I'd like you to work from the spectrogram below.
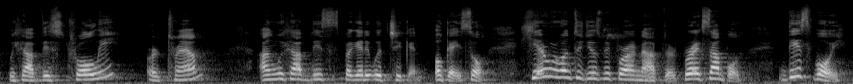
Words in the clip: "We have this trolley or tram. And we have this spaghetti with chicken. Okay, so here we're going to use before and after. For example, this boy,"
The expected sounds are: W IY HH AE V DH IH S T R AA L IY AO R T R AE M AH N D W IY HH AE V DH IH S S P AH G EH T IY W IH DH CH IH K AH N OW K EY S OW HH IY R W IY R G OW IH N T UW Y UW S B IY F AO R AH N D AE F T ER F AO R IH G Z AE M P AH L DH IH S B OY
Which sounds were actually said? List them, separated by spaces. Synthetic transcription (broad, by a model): W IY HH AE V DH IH S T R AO L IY AO R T R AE M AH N W IY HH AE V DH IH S S P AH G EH T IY W IH DH CH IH K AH N OW K EY S OW HH IY R W IY R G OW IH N T UW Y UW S B IY F AO R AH N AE P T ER F AO R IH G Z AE M P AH L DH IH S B OY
